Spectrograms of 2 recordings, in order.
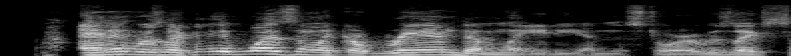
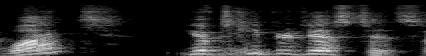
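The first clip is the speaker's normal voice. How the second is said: incredulous; 12 semitones higher than usual. Retold or imitated. Retold incredulous reply.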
